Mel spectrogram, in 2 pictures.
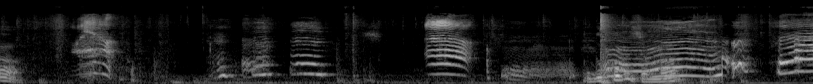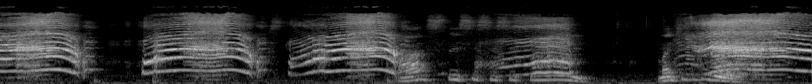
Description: baby, crying 2 months shots ￼vaccine 🇺🇸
